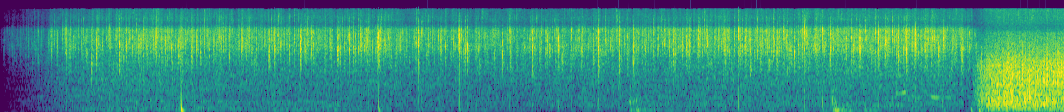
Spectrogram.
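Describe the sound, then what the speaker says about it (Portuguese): Rain falls steadily on a car during an outdoor film shoot, a dense hiss of drops with scattered sharper taps on the body, heard close from inside the vehicle and rising slightly toward the end. "Estávamos gravando uma cena, começou a chover."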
